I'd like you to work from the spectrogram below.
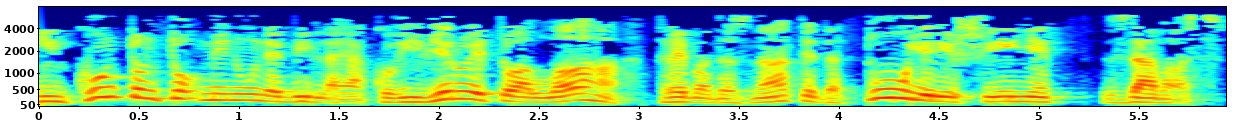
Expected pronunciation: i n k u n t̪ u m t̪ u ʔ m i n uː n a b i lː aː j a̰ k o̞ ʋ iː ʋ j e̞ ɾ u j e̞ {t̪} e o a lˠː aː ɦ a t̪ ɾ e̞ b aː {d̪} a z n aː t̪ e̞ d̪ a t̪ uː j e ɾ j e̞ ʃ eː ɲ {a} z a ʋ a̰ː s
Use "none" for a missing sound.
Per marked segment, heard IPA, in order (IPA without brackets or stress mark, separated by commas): t̪, d̪, e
